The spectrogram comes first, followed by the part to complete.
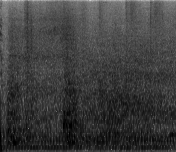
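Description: An engine running steadily, a low even hum.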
